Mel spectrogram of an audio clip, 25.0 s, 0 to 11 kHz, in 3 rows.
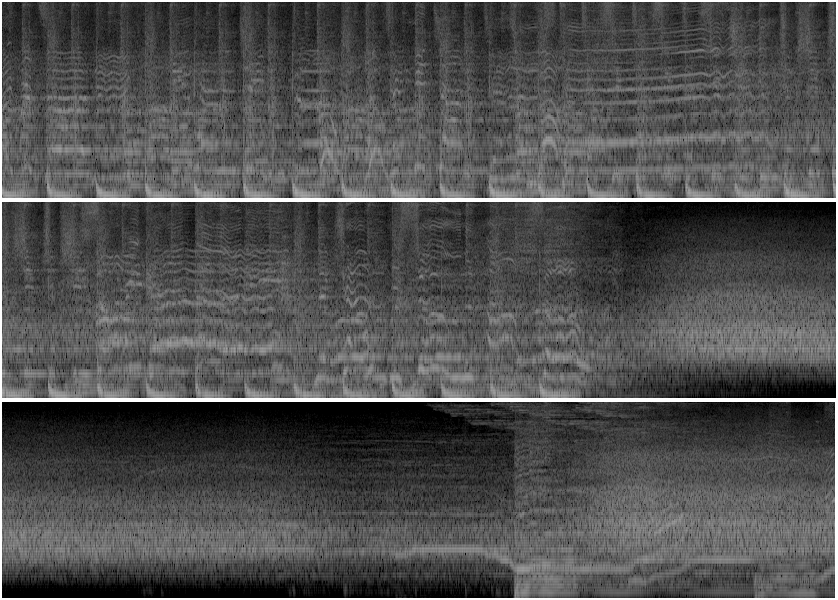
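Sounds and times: dance beat: 0.0s - 14.1s
women singing: 0.0s - 14.7s
crowd cheering and screaming: 14.6s - 25.0s.

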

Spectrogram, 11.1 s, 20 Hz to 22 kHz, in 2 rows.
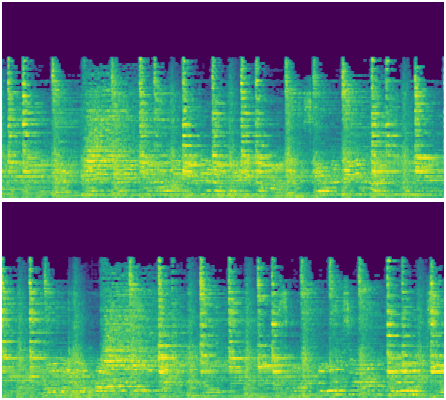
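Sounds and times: bass guitar: 0.0s - 11.0s
drum kit beat: 0.0s - 11.0s
electric guitars: 0.0s - 11.0s.

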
